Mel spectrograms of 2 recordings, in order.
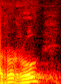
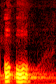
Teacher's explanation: Teroro, tout au centre de la Polynésie, on a roro, mais au marquis, c'était oo. D'accord, le R devient une glottale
